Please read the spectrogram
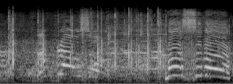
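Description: Scattered hand clapping from the audience, with a man's voice starting to speak over it about half a second in.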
